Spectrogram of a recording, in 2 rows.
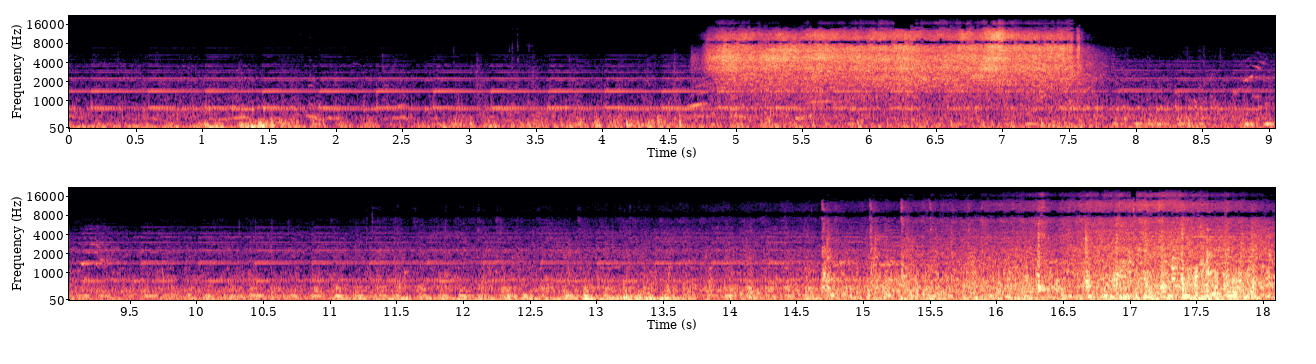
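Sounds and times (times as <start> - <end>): steam locomotive rumbling: 0.0 - 18.0
steam hissing: 4.7 - 8.2.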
